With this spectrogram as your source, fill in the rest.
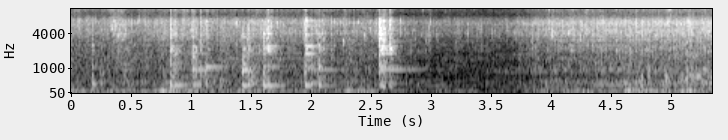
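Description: Tomatoes drop into a pan of browned onion and garlic frying for aloo kofta shorba. A few clattering stirs come first, then a steady close sizzle that hisses on alone and slowly grows.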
